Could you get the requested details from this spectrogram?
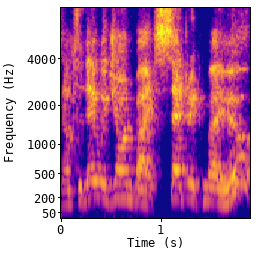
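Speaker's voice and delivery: voice shooting up unexpectedly, high-pitched. Show host introducing today's guest by name, voice going high. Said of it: "my voice went so high there".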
